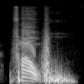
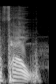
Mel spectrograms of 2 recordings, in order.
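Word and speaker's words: Vau: আর জার্মানিতে ভি, ভি, ভিকে ওরা বলে হচ্ছে ফাউ, ঠিক আছে? আপনি এখানে ভি বললে হবে না, এখানে বলতে হবে ফাউ।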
